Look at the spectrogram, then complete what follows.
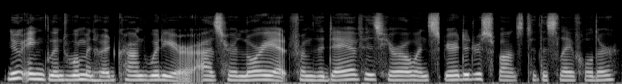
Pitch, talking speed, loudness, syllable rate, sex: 205 Hz, 185 wpm, -16 LUFS, 5.8 syllables/s, female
